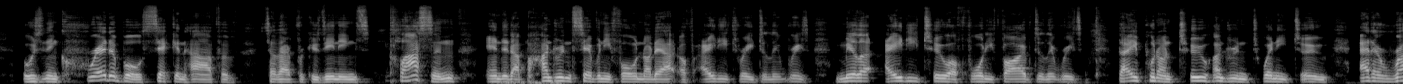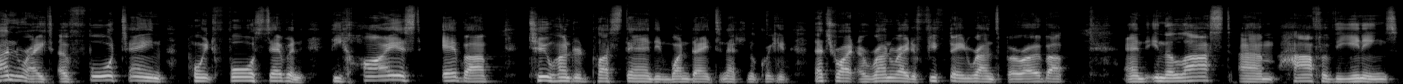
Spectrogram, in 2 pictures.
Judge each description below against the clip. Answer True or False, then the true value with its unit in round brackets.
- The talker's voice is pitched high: False (135 Hz)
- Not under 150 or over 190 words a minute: False (135 wpm)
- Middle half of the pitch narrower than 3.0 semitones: False (3.9 semitones)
